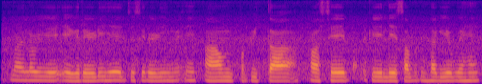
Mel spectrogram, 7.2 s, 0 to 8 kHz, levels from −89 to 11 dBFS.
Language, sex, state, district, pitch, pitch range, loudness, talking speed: Hindi, male, Uttar Pradesh, Hamirpur, 140 Hz, 135-145 Hz, -23 LUFS, 140 wpm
